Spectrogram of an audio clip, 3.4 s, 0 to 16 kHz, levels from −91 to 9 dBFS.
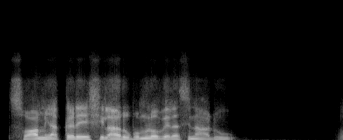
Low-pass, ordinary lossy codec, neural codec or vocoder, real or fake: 7.2 kHz; Opus, 16 kbps; codec, 16 kHz, about 1 kbps, DyCAST, with the encoder's durations; fake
